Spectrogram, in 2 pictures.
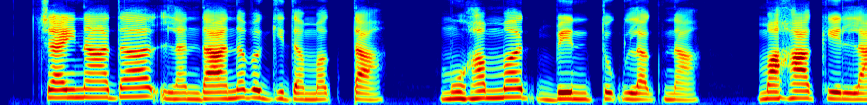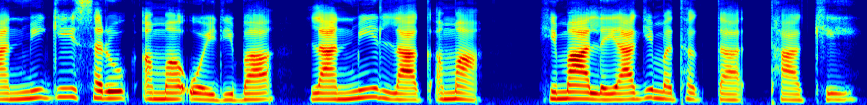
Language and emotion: Manipuri, neutral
